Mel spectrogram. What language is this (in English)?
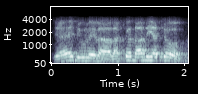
Sindhi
